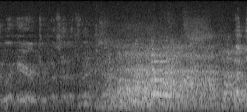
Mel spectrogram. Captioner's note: laughter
